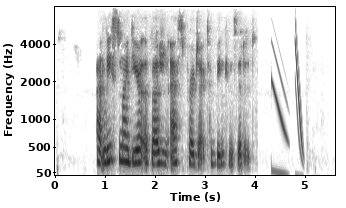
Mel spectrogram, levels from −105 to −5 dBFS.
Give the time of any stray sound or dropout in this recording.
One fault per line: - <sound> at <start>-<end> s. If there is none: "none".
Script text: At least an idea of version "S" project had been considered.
- chirp at 4.3-5.0 s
